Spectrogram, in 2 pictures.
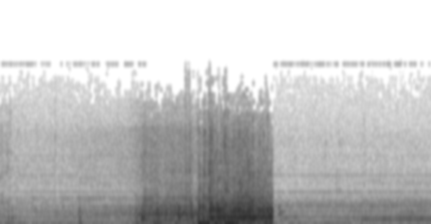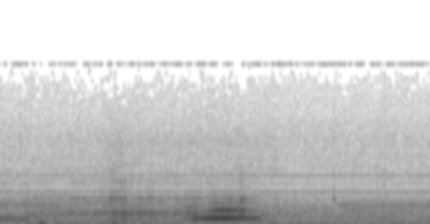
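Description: Ocean water heard from a swimming camera at surf level: a loud rush of water for about a second and a half, cutting off abruptly, then a faint steady wash of the sea with a few faint wavering tones.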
